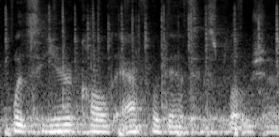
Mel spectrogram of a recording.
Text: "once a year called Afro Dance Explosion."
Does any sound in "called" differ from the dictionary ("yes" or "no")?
no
